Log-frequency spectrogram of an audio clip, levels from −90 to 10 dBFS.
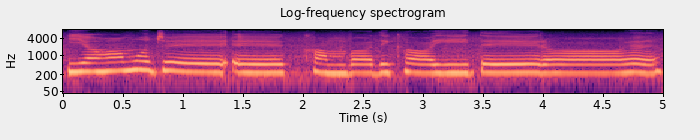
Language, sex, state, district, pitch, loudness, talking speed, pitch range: Hindi, female, Madhya Pradesh, Umaria, 235 Hz, -9 LUFS, 95 wpm, 230-255 Hz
